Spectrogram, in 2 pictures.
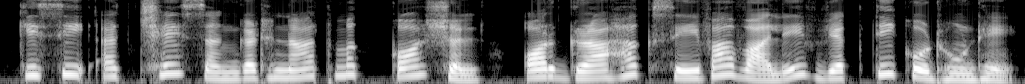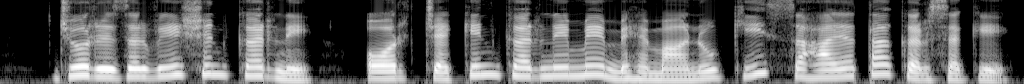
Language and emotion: Hindi, neutral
